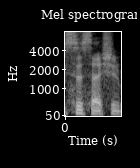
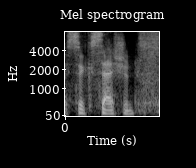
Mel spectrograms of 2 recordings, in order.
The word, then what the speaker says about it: Succession: after not pronouncing so I keep saying secession but I know it's a succession um is the idea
